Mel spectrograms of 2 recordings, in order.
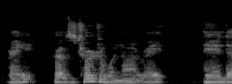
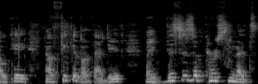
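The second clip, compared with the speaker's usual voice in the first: ordinary talk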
